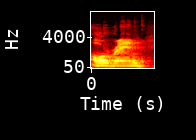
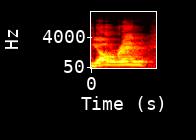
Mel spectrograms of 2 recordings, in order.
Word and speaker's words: Eorin: with oren and i i've heard a lot of different ways for the pronunciation of his name i'm going to go with orin some people said iren some people said yorin i'm not exactly sure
